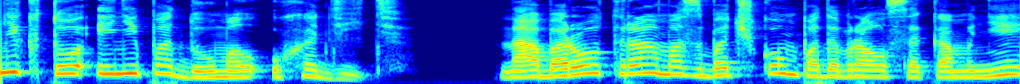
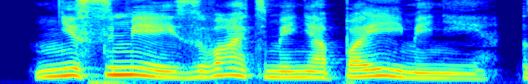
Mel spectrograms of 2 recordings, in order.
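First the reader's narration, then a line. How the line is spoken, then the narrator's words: Breathless growl. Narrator (Russian): зарычала я, задыхаясь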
